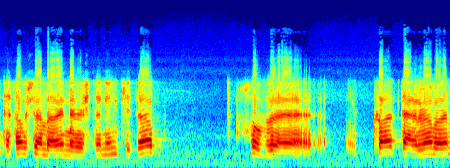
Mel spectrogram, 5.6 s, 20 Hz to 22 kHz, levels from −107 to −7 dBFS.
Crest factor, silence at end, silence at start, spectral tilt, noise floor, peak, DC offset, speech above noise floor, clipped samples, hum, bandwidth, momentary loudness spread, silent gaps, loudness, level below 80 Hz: 16 dB; 0 s; 0.05 s; -2 dB/octave; -58 dBFS; 0 dBFS; under 0.1%; 44 dB; under 0.1%; none; 7.4 kHz; 18 LU; none; -15 LUFS; -70 dBFS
